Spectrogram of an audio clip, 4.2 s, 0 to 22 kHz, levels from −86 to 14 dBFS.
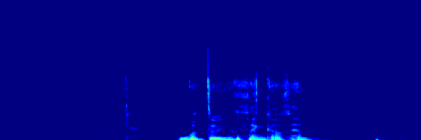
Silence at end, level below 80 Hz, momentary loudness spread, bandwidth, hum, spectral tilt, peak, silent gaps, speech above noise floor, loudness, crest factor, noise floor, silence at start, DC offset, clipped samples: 1.1 s; -60 dBFS; 15 LU; 13 kHz; none; -7.5 dB/octave; -24 dBFS; none; 39 dB; -44 LUFS; 24 dB; -83 dBFS; 1.8 s; under 0.1%; under 0.1%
